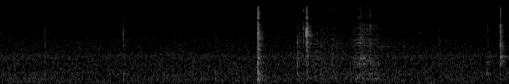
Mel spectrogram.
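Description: A few isolated sharp clicks as a craft knife blade cuts through the small tabs holding parts in a thin etched brass sheet on a cutting mat.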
